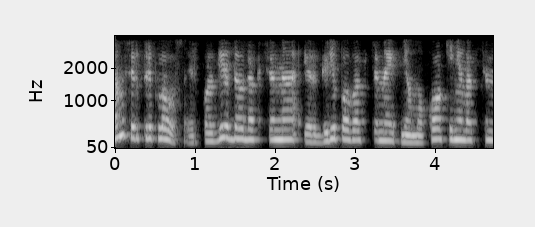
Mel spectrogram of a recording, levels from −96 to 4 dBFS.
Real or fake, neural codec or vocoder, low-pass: fake; codec, 44.1 kHz, 7.8 kbps, Pupu-Codec; 3.6 kHz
